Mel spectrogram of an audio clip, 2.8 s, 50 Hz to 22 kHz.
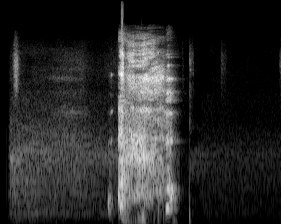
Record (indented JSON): {
  "cough_length": "2.8 s",
  "cough_amplitude": 32767,
  "cough_signal_mean_std_ratio": 0.38,
  "survey_phase": "beta (2021-08-13 to 2022-03-07)",
  "age": "45-64",
  "gender": "Female",
  "wearing_mask": "No",
  "symptom_none": true,
  "smoker_status": "Never smoked",
  "respiratory_condition_asthma": false,
  "respiratory_condition_other": false,
  "recruitment_source": "REACT",
  "submission_delay": "1 day",
  "covid_test_result": "Negative",
  "covid_test_method": "RT-qPCR"
}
